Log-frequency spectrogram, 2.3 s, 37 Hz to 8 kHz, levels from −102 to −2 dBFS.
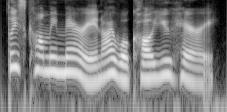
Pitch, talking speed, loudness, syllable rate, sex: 215 Hz, 265 wpm, -17 LUFS, 6.3 syllables/s, female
